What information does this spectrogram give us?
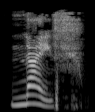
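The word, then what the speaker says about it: knife: सिर्फ के से स्टार्ट नहीं होता एन से होता है तो आप यह ध्यान में रखिएगा नी का मतलब है घुटना यानी गुड़गा नाइफ नाइफ का मतलब है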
